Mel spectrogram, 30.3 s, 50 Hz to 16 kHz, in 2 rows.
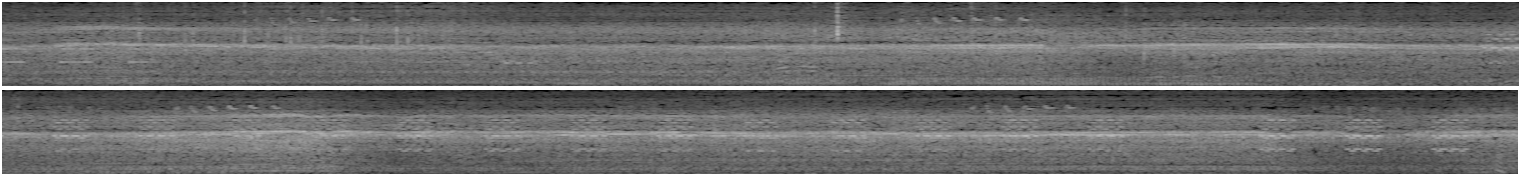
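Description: A Mitsubishi Colt L300 pickup's engine running hard and steady as it labours through deep mud, wheels turning in the muck while people push, with voices mixed in.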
